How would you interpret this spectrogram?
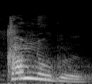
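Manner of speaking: loud, high, straining plea to God; struggling plea. Acted. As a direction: fight for it as you call out. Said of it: "slåsende som Jakob". (kæmpende, højt råb)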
